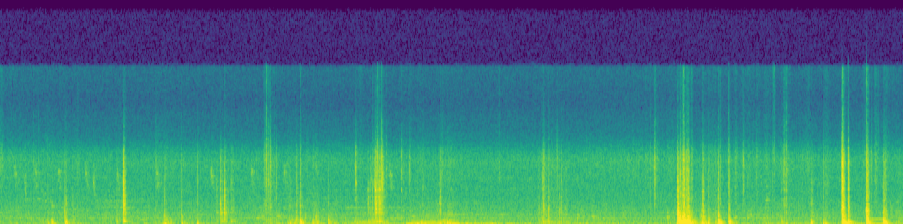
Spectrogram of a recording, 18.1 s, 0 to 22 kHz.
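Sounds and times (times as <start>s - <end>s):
knocks and clatter of handled things: 3.2s - 9.2s, 13.4s - 17.9s.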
